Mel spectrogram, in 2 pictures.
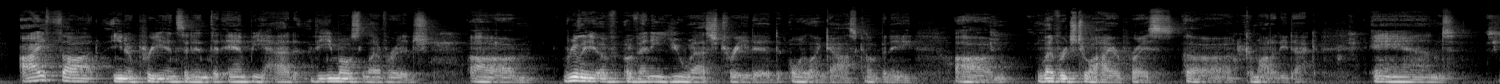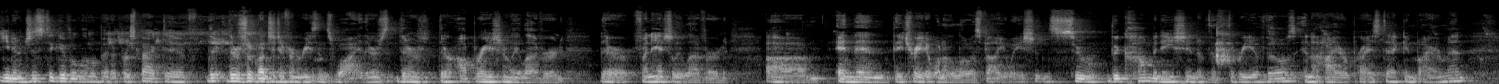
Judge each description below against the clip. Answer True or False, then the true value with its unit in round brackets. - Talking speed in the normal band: True (170 wpm)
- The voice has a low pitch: True (120 Hz)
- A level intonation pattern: False (4.1 semitones)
